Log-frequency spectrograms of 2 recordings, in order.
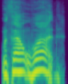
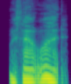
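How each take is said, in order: First: High-pitched, forceful question; insistent. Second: Mildly raised, simple question; asking. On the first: Boy demanding the man finish, insistent. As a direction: demand it much higher and more forcefully. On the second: Boy following up on the man's broken sentence, asking. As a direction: ask it at moderate volume, slightly higher. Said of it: "Kalen asked". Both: A narrator's reading.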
